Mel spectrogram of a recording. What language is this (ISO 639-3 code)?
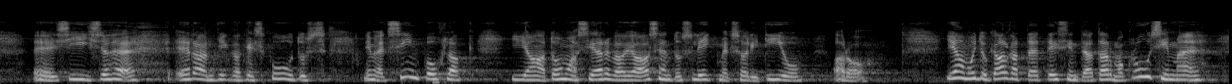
est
